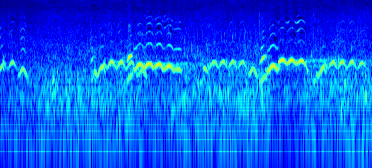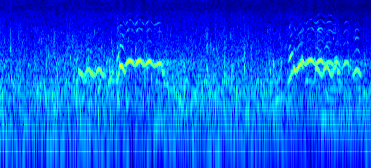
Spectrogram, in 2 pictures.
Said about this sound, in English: and all the things that I have broken, all the love I've left unspoken, echo in the loon's libretto. Hoo-ha-ha, hoo-ha-ha, hoo-ha-hee.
